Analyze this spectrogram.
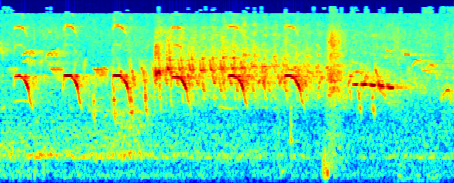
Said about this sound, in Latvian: Labi, ka ir putnu balsis, aizpildu šo neveiklo klusumu.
